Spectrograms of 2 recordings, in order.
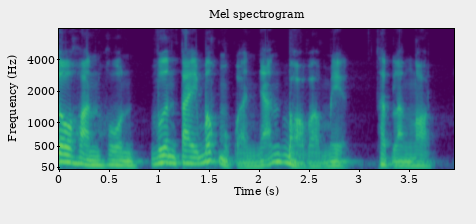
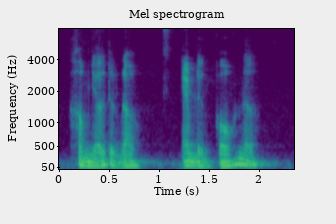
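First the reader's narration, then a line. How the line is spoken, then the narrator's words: Lowered voice. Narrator (Vietnamese): Phong Đình hạ giọng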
